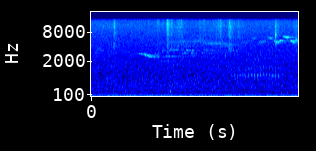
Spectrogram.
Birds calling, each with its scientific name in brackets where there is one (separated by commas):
Hermit Warbler (Setophaga occidentalis), Hermit Thrush (Catharus guttatus)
